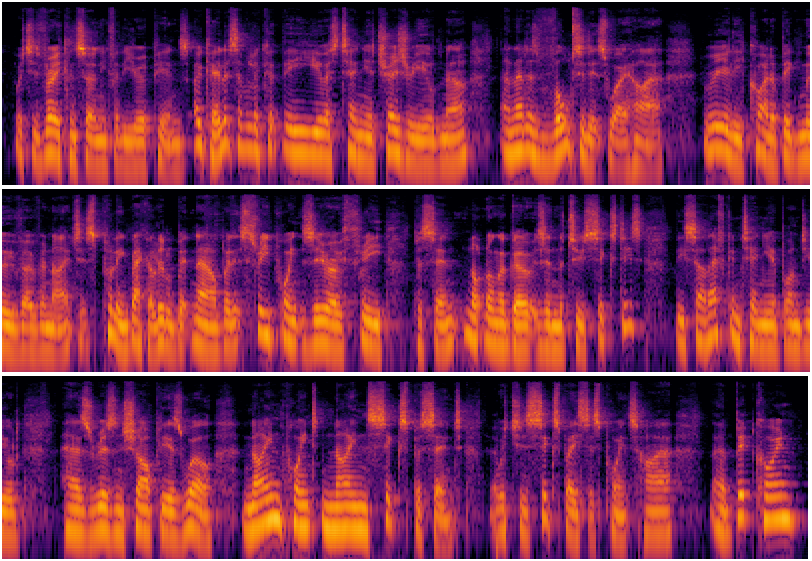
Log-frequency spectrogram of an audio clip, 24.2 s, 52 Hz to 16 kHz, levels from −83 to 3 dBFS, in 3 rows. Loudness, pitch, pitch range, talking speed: -20 LUFS, 125 Hz, 115-145 Hz, 180 wpm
